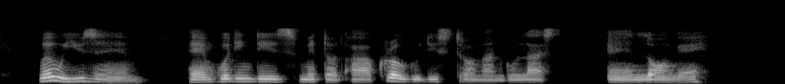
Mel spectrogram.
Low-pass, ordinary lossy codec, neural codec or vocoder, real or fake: 5.4 kHz; none; codec, 24 kHz, 0.5 kbps, DualCodec; fake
